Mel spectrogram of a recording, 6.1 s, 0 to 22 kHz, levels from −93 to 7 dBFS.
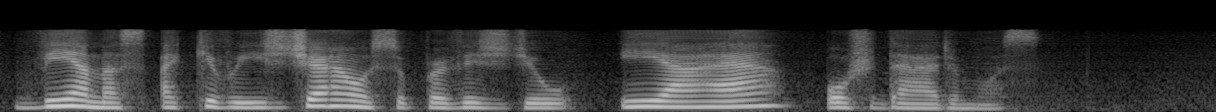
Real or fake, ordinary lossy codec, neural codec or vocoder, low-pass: fake; AAC, 64 kbps; codec, 16 kHz, 0.2 kbps, FocalCodec; 7.2 kHz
